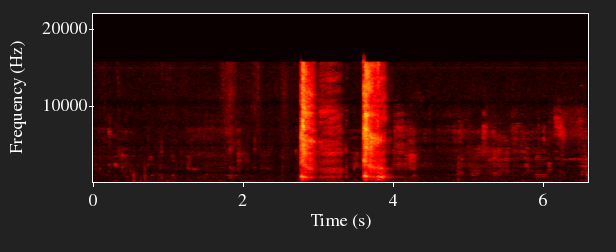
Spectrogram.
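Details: Two loud, harsh coughs about a second apart, with soft room noise and faint voices around them; coughing.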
